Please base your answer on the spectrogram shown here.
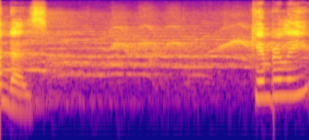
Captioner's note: audience applauds; audience cheers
